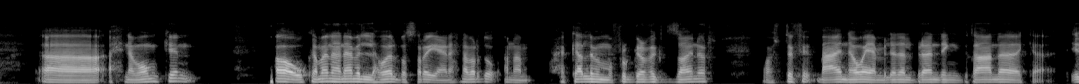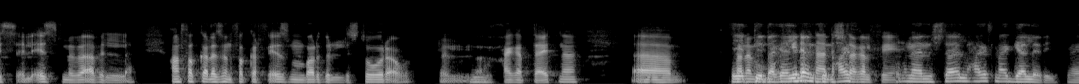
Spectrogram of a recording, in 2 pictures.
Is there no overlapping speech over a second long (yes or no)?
no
